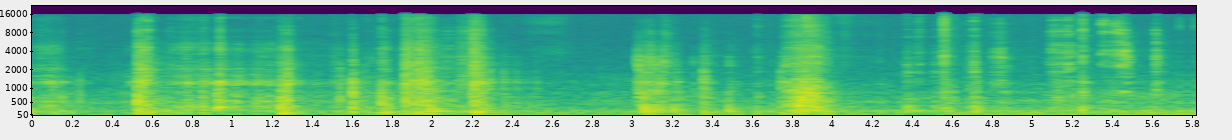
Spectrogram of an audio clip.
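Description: Metal tweezers clicking and scraping against the edge of an LED panel's board and housing as it is pried at, a string of irregular small clicks and scrapes.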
